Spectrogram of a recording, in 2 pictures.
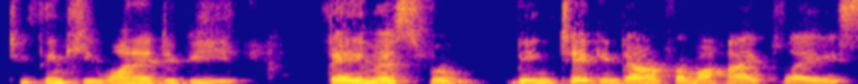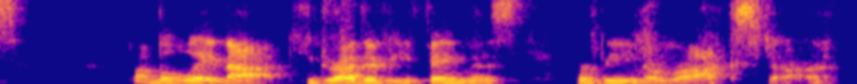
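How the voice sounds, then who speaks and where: A woman's voice: mid-range voice, fairly even intonation, moderate pace. An older woman reading a children's storybook aloud expressively, with explanatory asides.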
